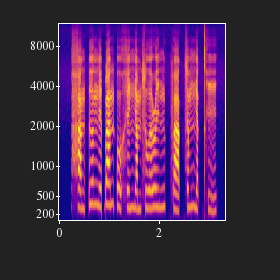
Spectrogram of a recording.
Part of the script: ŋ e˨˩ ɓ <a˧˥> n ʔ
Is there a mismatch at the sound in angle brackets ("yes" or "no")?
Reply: no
